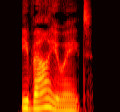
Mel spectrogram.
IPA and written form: ɪˈvæl.ju.eɪt (Evaluate)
